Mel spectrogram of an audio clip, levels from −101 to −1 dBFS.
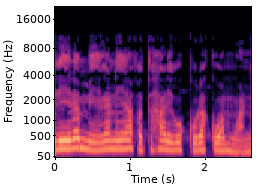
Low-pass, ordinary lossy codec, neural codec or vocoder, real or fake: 19.8 kHz; MP3, 48 kbps; vocoder, 48 kHz, 128 mel bands, Vocos; fake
